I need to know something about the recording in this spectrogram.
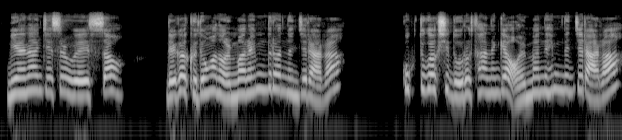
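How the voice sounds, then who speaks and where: A woman's voice: high voice, sing-song, no room sound, studio quality, voice pushed up. A woman voicing a snapping, resentful teenage girl. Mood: accusing. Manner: accusing, snapping, rapid outbursts. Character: resentful, sharp-tongued teenage daughter.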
